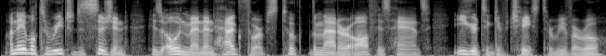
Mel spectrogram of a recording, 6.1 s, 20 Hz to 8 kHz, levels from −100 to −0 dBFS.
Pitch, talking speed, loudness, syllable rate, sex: 120 Hz, 220 wpm, -23 LUFS, 6.1 syllables/s, male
